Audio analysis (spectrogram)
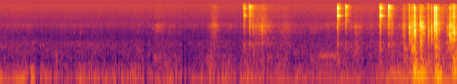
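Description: Fingertips with short nails press and tap the keys of a full-size black plastic computer keyboard resting on a desk in slow typing. Sharp, bright plastic clicks come sparsely over a low, steady rumble, then grow quicker and louder toward the end.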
